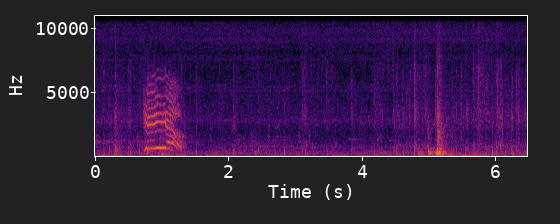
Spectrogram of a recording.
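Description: Horse hooves clip-clop at a steady walk in the Red Dead Redemption video game, moderately close, with a sharp whinny early on and voices talking over the hoofbeats later.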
